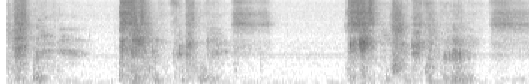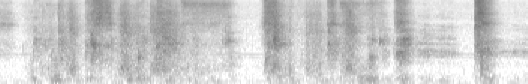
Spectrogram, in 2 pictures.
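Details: Pug wanting to play with a kitten, which does not want to; loud snorting, breathy huffs in rough bursts every one to two seconds, with quieter breathing and soft rustling between them.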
